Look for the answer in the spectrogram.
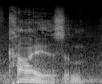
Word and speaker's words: chiasm: It's transliterated CH, but it has a hard pronunciation to it, a k sound. Christ, and that's why it's called a chiasm.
